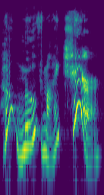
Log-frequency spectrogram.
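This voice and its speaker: A woman's voice: fairly high pitch, huge pitch swings, drawn-out words, breathy edge, full character voice. Woman voicing a huffy, grumpy sour grape. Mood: grumbling, resentful. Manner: exaggerated huffy complaining with growls and grunts. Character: grumpy, grudge-holding sour grape, snappy and put-upon. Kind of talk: picture-book character voice.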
